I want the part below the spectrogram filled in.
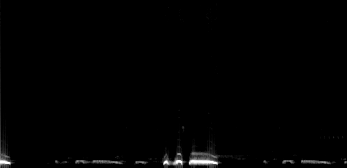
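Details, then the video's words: Spotted dove singing in the 'giọng thổ' style: low, mellow coos. Soft murmured cooing phrases frame a loud pair of short hoots, followed by a long, strong, slightly falling coo near the middle. No other sounds. "cu gáy giọng thổ"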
